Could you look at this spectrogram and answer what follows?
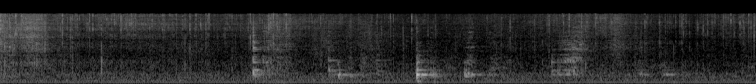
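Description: Scrambled eggs sizzling in an electric frying pan while a plastic spatula scrapes them across the pan's non-stick surface, with a few sharper scrapes about two and a half, four and five and a half seconds in.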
